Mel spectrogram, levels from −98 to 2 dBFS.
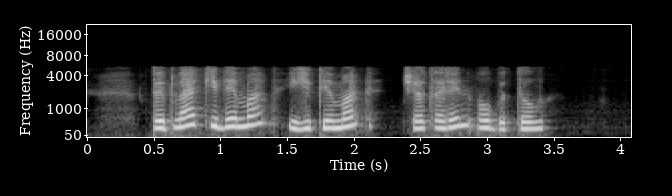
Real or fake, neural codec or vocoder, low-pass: fake; codec, 16 kHz in and 24 kHz out, 0.6 kbps, FocalCodec, streaming, 4096 codes; 5.4 kHz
